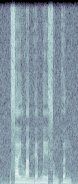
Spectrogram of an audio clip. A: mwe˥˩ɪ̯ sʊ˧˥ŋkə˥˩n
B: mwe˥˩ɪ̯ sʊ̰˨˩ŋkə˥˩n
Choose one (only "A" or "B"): A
